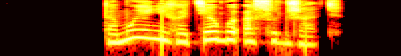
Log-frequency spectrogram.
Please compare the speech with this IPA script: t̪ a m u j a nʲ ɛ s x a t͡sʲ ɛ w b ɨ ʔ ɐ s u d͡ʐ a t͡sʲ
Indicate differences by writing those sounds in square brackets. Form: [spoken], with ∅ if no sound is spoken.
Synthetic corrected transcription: t̪ a m u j a nʲ ɛ [∅] x a t͡sʲ ɛ w b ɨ ʔ ɐ s u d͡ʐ a t͡sʲ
